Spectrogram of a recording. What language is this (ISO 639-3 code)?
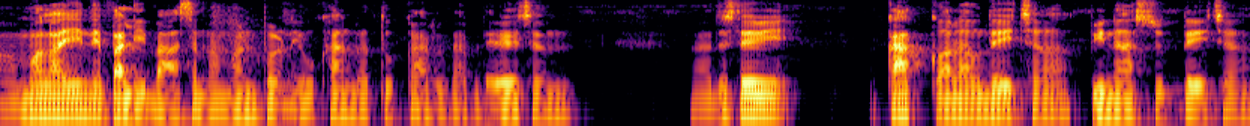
nep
